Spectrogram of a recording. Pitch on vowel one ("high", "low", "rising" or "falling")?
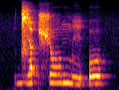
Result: high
